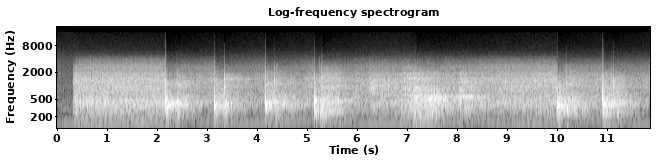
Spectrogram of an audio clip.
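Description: Heavy footsteps thud on a stone floor in front of an altar rail, sharp dull impacts falling roughly in pairs with long pauses between, over a constant loud hiss of background noise.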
